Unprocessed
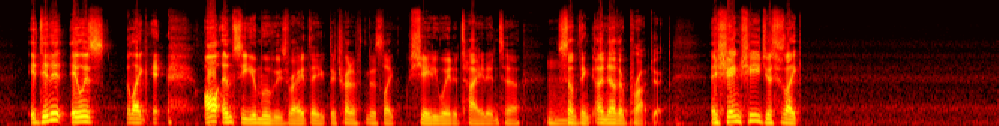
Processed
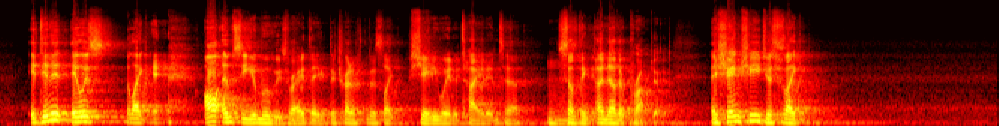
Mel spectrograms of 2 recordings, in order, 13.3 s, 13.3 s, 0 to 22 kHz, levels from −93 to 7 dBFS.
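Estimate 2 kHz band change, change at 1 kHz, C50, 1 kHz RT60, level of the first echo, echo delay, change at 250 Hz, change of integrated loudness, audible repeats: +3.0 dB, +5.0 dB, 13.0 dB, 1.3 s, -17.5 dB, 125 ms, +7.0 dB, +5.0 dB, 1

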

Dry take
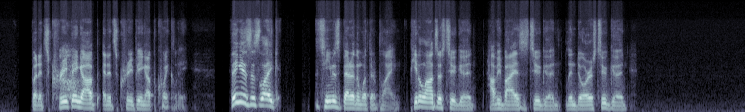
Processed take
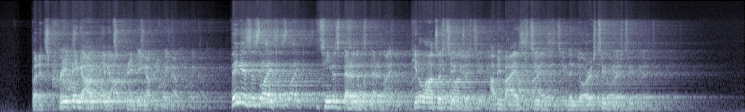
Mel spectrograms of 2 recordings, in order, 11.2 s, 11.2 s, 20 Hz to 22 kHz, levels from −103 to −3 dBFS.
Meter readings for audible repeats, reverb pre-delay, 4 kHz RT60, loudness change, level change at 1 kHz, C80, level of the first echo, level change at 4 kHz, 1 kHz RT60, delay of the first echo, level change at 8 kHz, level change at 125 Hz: 2, 22 ms, 2.1 s, +6.5 dB, +7.0 dB, 3.0 dB, -7.5 dB, +7.0 dB, 2.2 s, 405 ms, +7.0 dB, +6.5 dB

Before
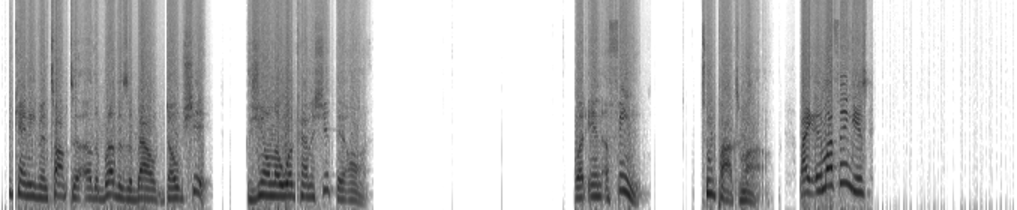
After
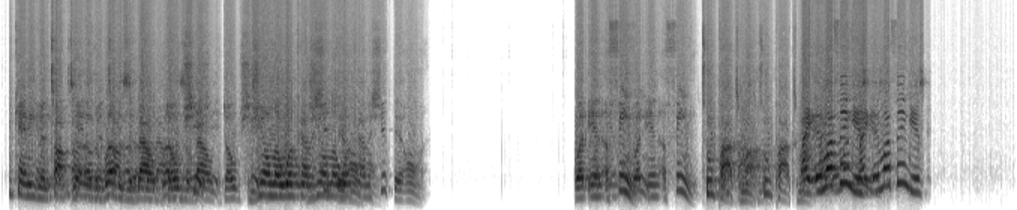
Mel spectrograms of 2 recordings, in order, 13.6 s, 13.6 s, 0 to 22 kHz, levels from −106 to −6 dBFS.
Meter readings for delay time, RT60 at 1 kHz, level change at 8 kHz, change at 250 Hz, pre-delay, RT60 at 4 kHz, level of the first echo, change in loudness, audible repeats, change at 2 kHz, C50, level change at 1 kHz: 41 ms, no reverb, +4.5 dB, -2.0 dB, no reverb, no reverb, -12.5 dB, +3.5 dB, 4, +4.5 dB, no reverb, +6.5 dB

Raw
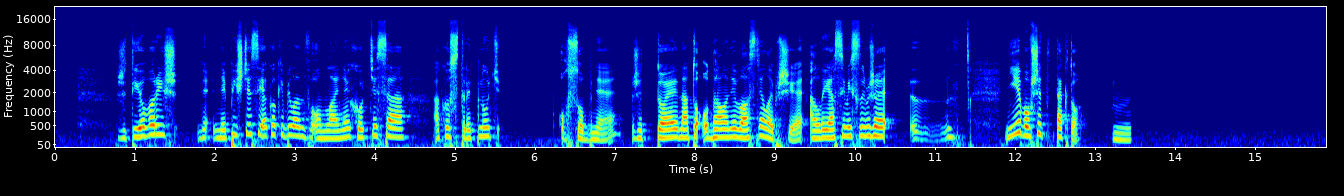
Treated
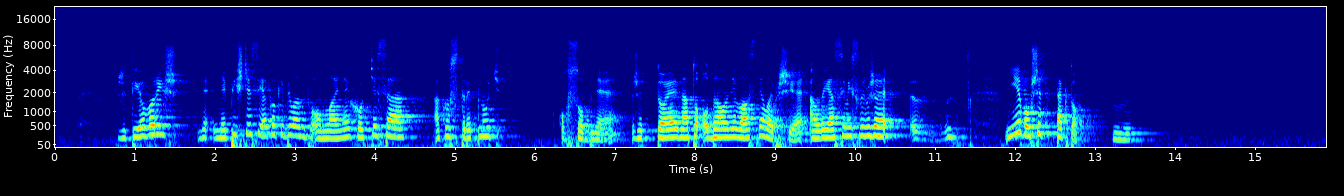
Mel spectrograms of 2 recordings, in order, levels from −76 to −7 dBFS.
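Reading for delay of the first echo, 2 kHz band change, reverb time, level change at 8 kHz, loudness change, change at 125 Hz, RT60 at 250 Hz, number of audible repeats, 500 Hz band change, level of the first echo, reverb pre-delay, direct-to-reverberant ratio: 82 ms, -7.5 dB, 1.0 s, -19.5 dB, -5.5 dB, -4.0 dB, 1.0 s, 1, -6.0 dB, -15.5 dB, 6 ms, 9.0 dB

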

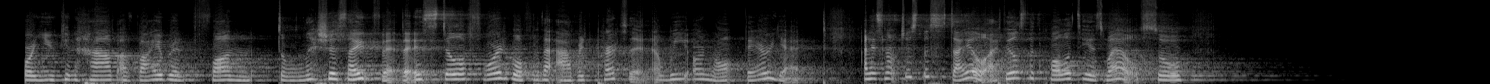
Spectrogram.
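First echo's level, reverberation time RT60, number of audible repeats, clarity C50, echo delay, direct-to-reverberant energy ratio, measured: -17.5 dB, 2.3 s, 1, 9.5 dB, 168 ms, 9.0 dB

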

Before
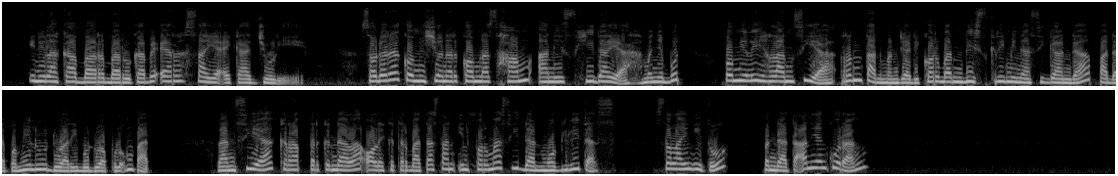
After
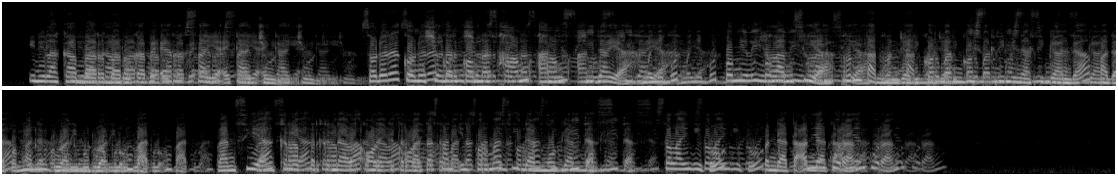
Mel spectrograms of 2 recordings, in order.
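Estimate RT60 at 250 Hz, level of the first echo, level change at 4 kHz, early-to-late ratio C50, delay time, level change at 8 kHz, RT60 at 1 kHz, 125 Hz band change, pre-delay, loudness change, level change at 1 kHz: no reverb, -4.0 dB, 0.0 dB, no reverb, 387 ms, no reading, no reverb, 0.0 dB, no reverb, 0.0 dB, 0.0 dB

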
